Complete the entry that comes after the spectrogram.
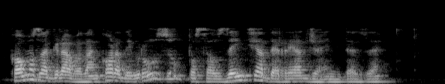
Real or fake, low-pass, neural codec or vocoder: real; 5.4 kHz; none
